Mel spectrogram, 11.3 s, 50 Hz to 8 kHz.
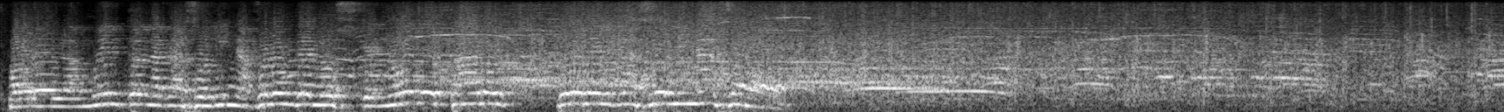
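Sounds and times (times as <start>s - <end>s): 
speech: 0.0s - 6.0s
crowd applause at a rally: 2.8s - 11.2s.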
